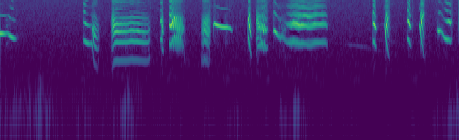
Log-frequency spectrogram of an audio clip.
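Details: Decoy common linnet in live song: short phrases of nasal buzzy notes, stacked twangy calls and quick chirps, separated by brief pauses, with faint low rumble behind.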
